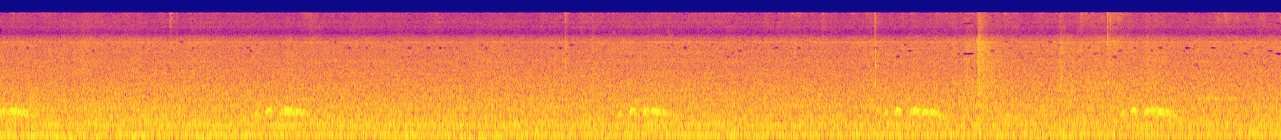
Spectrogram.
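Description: A woman chews food quietly.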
